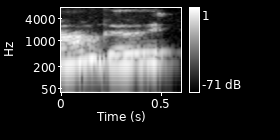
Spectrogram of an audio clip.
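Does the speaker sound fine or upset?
fine. The tone sounds relaxed and genuinely fine. The person really is okay. "No, I'm good"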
